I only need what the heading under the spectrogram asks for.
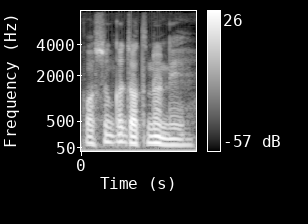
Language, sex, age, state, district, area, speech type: Odia, male, 30-45, Odisha, Kendrapara, urban, spontaneous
